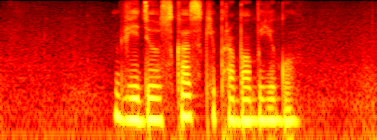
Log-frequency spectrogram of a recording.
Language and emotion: Russian, neutral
